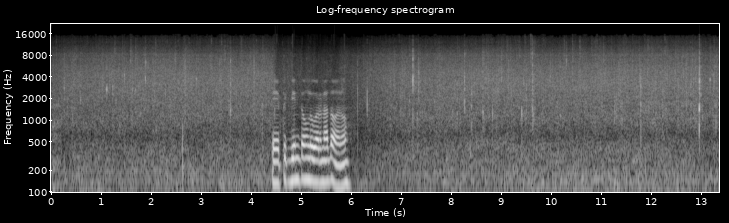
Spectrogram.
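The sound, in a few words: rain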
